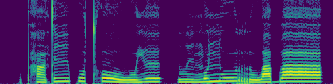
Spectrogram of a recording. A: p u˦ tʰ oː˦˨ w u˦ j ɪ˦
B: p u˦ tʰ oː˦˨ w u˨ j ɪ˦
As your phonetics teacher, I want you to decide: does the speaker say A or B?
B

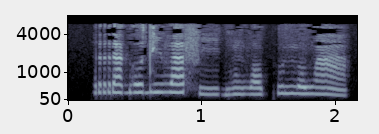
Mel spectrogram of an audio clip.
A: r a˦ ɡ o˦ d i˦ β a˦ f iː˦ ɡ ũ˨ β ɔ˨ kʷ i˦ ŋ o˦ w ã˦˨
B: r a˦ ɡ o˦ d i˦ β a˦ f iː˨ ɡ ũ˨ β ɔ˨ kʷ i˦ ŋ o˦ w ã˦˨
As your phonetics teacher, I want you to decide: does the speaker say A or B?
B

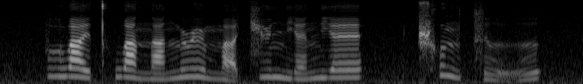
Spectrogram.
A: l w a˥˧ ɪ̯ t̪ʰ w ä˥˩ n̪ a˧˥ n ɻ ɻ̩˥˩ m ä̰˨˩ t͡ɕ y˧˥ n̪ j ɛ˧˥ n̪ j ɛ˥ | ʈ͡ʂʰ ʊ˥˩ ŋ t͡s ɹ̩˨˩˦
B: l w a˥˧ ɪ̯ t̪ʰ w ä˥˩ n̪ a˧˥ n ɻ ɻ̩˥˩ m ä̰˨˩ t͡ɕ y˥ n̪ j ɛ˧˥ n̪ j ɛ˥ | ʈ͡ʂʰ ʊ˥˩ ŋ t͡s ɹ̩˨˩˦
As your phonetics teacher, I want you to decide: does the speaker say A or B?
B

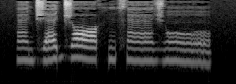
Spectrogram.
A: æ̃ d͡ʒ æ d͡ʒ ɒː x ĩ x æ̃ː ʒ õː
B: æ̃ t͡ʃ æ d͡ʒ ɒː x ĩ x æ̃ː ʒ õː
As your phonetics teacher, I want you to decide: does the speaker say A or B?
A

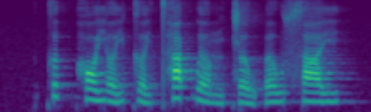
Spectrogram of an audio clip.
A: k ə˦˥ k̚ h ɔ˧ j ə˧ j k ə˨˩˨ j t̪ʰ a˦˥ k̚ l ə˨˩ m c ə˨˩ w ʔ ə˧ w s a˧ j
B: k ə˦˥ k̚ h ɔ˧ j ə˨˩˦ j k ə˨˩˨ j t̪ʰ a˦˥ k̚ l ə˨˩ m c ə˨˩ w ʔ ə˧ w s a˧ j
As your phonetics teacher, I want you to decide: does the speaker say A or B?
B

